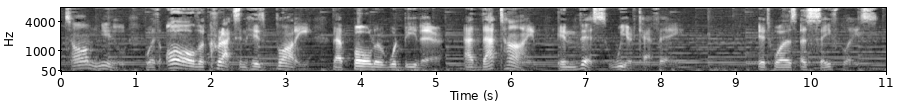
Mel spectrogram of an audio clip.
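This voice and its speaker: A man's voice: mid-range voice, takes it slowly, over music. A man giving a dramatic, comedic story reading in a theatrical, sardonic manner with exasperated asides. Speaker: narrator of a story.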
